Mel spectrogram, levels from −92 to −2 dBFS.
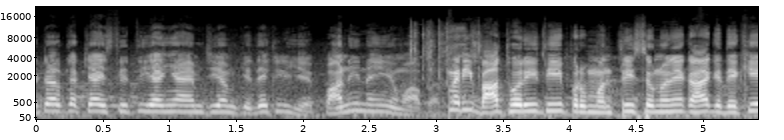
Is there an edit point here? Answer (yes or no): yes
